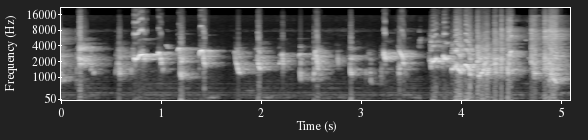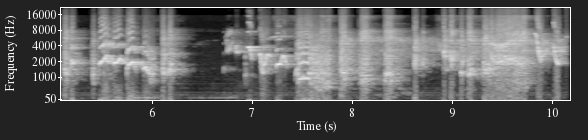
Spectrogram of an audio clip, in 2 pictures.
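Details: Vigorous morning singing by a samyong bird, a rapid mix of short chirps, scratchy chatter and loud rasping phrases building into a dense, noisy stream.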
